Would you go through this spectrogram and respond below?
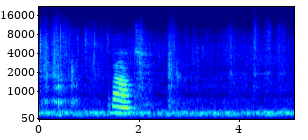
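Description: Cabbage hits a hot pan with a brief loud sizzle, then frying continues softly under a steady kitchen hum while a spoon stirs and a voice speaks briefly.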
